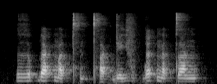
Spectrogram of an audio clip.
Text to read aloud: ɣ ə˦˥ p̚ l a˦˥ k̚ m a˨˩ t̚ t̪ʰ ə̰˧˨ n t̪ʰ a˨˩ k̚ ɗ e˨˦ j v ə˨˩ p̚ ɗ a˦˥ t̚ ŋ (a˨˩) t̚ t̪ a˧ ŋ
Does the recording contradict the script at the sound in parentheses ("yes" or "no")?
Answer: no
